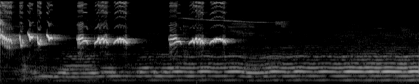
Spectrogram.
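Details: Orange-headed thrush 'teler' song for prompting silent orange-headed thrushes: quick clusters of high, bright chirping notes repeated in three groups, then a fading thin whistle, over a steady low hum.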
